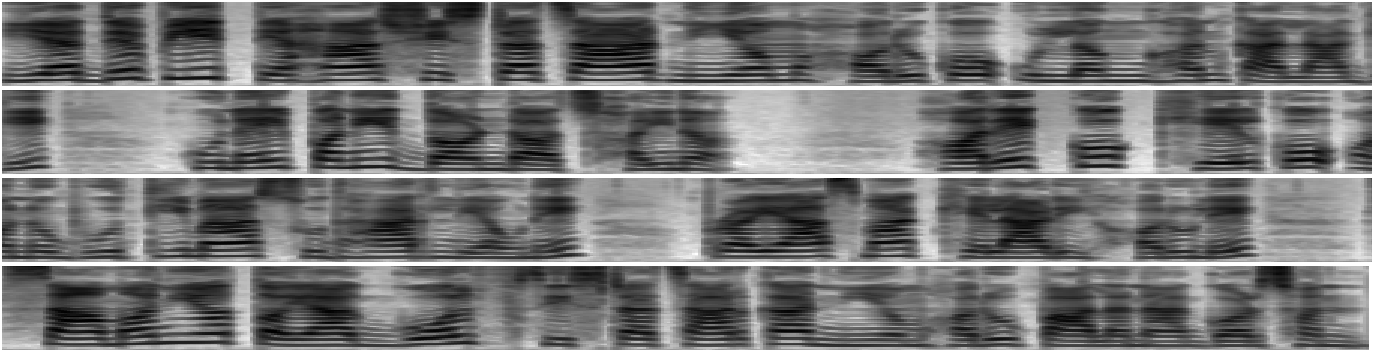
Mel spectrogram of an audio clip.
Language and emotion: Nepali, neutral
